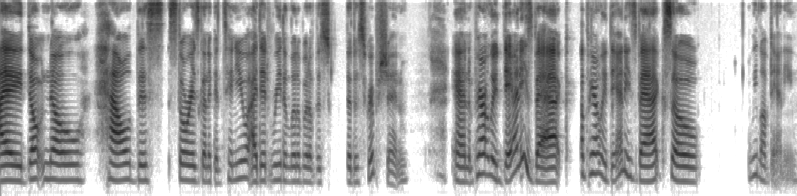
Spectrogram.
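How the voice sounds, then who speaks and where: The voice has ordinary pitch variation. The recording is very clean with a silent background. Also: woman, medium pitch for a woman, moderate pace. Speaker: movie reaction youtuber. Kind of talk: casual reaction commentary. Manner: loud, yells into the mic; animated.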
